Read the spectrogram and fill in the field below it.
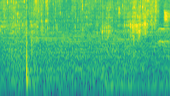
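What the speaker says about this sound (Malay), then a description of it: "Kemudian kita akan tuangkan sebatian ni ke dalam bekas ni" Bokashi liquid mixture pours steadily into a large container, giving a continuous close gushing splash with a small knock near the start.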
